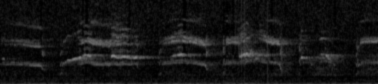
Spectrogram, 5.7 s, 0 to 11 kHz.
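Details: Falcon nest with two chicks, hatched 1 and 5 October, during a feeding at 1:54 p.m. on 13 October 2022 after an adult brought prey. Thin, whistled calls, each ending in a downward slur, repeat quickly over steady low background hum.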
